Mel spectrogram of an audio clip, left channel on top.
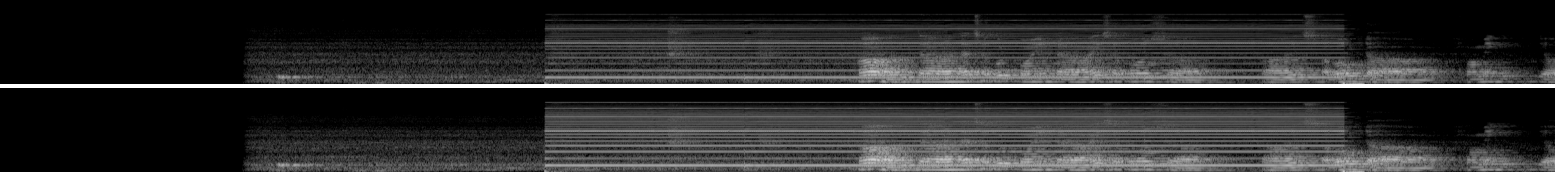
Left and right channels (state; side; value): quieter; left; 4.3 dB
